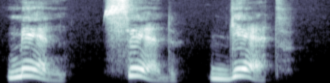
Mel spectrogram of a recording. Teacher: an advanced RP form of the dress vowel is diphthongized in the direction of schwa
